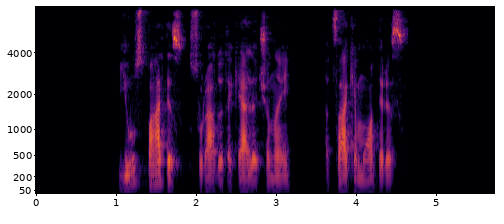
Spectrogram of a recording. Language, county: Lithuanian, Vilnius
